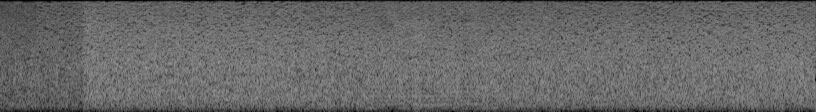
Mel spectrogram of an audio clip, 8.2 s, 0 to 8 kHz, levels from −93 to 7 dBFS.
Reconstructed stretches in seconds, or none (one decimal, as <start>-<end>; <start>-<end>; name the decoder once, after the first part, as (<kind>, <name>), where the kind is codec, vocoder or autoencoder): 3.7-5.0 (codec, SNAC)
